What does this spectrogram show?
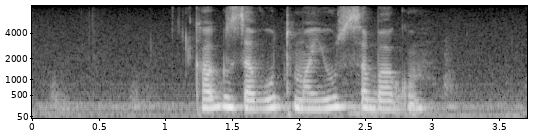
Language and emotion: Russian, neutral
